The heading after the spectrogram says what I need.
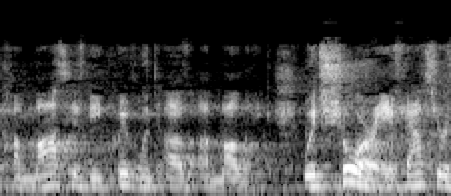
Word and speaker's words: Amalek: It's not Amalik. It's a malik.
